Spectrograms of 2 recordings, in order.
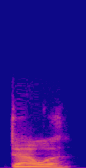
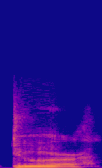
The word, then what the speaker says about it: dour: There's a word in English, dour, or as the Scots that I live amongst now pronounce it, dour.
